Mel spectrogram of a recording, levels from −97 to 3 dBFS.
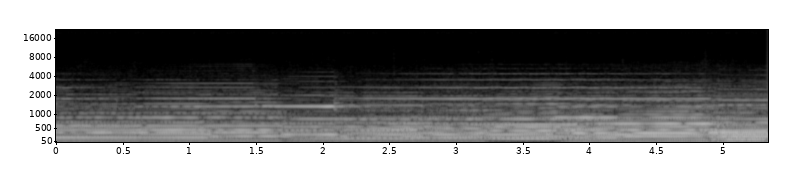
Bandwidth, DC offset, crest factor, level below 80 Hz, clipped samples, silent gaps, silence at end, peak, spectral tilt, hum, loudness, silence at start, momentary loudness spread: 5.2 kHz; under 0.1%; 14 dB; -50 dBFS; under 0.1%; none; 0 s; -16 dBFS; -10.5 dB/octave; none; -32 LUFS; 0 s; 6 LU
